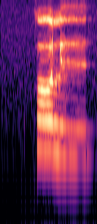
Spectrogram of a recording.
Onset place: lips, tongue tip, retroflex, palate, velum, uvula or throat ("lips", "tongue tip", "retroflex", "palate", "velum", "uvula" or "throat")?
velum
